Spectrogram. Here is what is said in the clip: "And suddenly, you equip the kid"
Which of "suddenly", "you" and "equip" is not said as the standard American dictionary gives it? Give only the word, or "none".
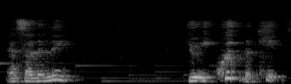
none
